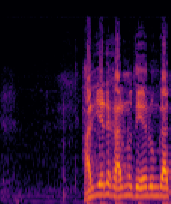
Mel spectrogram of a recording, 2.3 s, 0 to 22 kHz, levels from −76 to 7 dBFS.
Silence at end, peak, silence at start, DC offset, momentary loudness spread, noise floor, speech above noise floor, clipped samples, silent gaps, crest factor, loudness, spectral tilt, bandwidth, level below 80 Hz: 0 s; -4 dBFS; 1.1 s; under 0.1%; 5 LU; -54 dBFS; 38 dB; under 0.1%; none; 14 dB; -17 LUFS; -4.5 dB/octave; 16 kHz; -52 dBFS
